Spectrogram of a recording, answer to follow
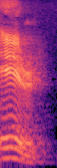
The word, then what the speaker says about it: heir: And heir. Heir. E. E is a part of a vowel. So here also H is silent, we will be using a.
